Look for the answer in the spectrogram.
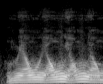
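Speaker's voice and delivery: low droning imitation of a Buddhist chant; mock chanting hum. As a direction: hum it like a monotone sutra. (낮게 웅얼거리는 불경 흉내)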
